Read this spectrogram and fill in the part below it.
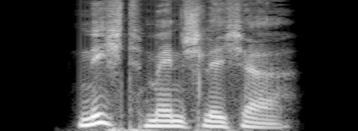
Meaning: inflection of nichtmenschlich: 1. strong/mixed nominative masculine singular 2. strong genitive/dative feminine singular 3. strong genitive plural
- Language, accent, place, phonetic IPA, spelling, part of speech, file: German, Germany, Berlin, [ˈnɪçtˌmɛnʃlɪçɐ], nichtmenschlicher, adjective, De-nichtmenschlicher.ogg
